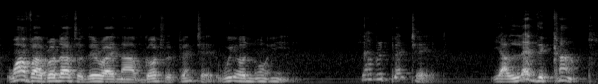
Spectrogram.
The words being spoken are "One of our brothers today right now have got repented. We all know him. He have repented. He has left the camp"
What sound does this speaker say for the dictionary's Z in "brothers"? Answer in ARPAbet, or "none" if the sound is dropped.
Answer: none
